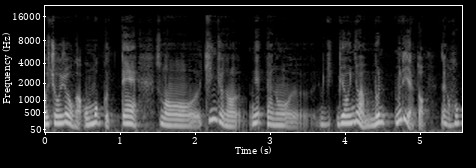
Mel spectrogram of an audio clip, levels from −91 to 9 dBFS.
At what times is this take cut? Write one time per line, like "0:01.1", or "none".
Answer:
0:02.7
